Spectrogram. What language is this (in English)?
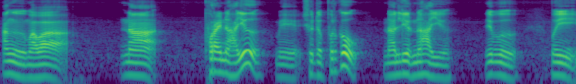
Bodo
